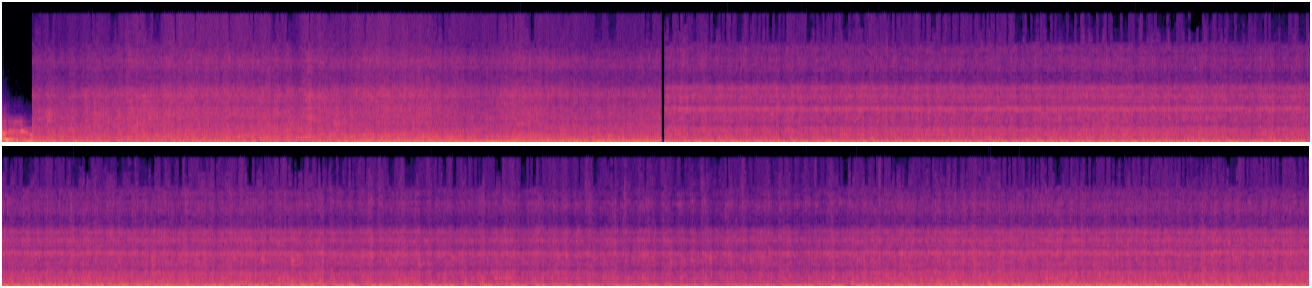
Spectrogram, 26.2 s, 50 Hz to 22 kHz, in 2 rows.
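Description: A 1966 Ford Galaxie with a 427 V8, started after sitting five years, idles loudly and steadily up close with a continuous deep rumble and slight unevenness early on; a voice may be faintly present.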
